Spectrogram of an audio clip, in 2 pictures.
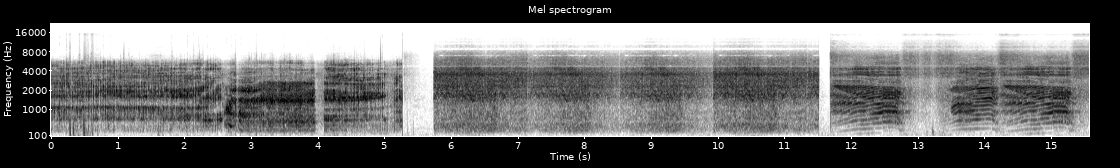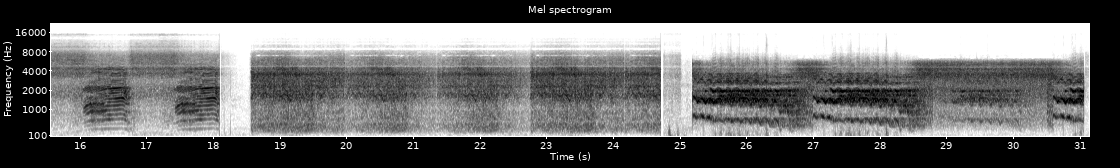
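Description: A string of different animal calls, one clip after another with short breaks between them. It includes harsh, rasping cries and a run of short pitched calls about once a second. Near the end come several calls that fall in pitch, typical of horses whinnying.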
